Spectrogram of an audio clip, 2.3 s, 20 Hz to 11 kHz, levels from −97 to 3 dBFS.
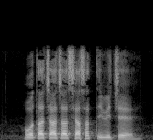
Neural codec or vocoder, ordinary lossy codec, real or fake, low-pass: none; MP3, 96 kbps; real; 7.2 kHz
